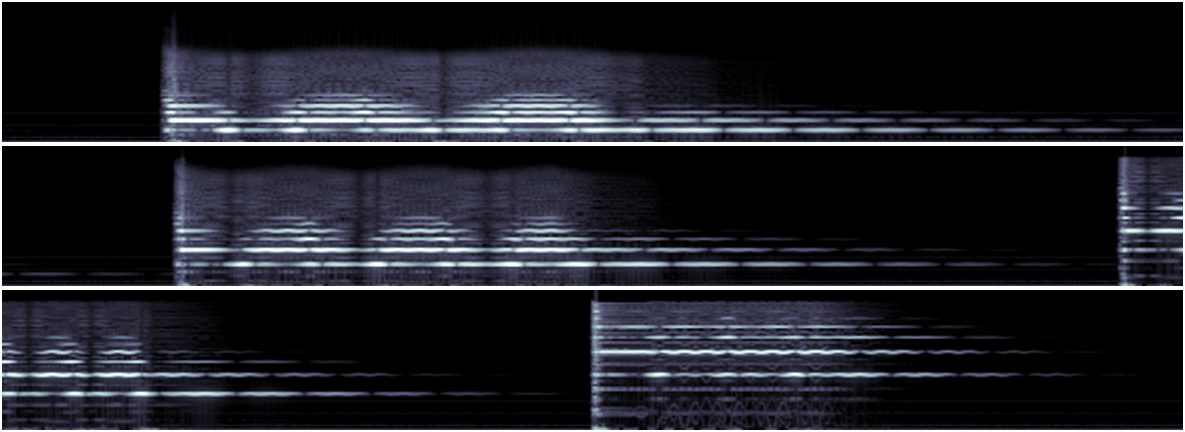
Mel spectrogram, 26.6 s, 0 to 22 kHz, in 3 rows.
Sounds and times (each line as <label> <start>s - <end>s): synth 1.2s - 8.3s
